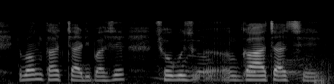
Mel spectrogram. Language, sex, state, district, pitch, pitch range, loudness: Bengali, female, West Bengal, Kolkata, 205 Hz, 195-220 Hz, -35 LUFS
